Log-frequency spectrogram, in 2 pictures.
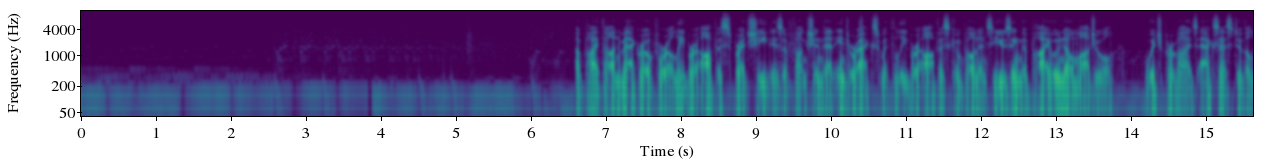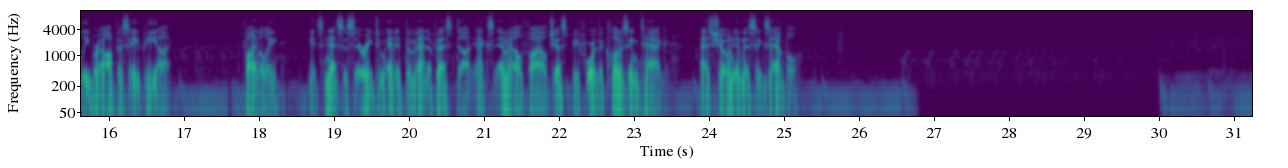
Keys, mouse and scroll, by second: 0.8 Escape, 1.2 Return, 3.4 ctrl+5, 3.8-8.6 typing, 10.9 w, 13.0-21.0 typing, 20.2 ctrl+5, 21.4 Return, 23.4-28.8 typing, 30.0-31.2 typing.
